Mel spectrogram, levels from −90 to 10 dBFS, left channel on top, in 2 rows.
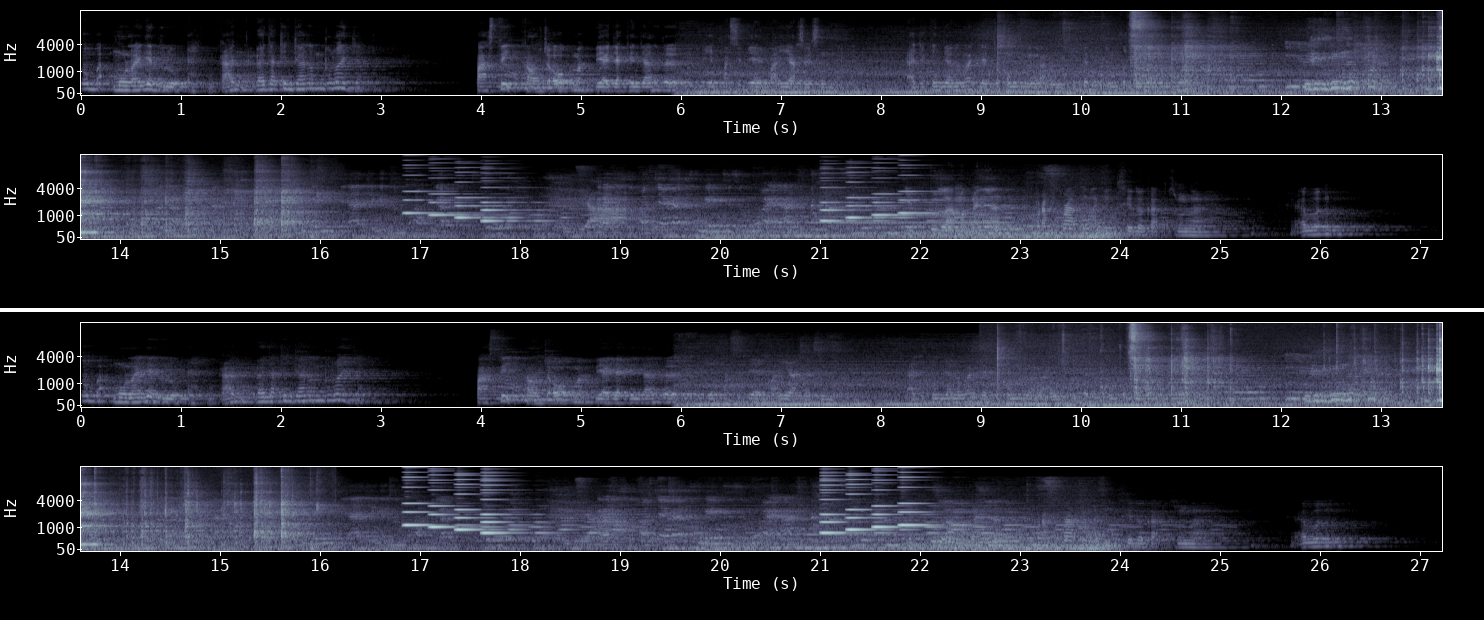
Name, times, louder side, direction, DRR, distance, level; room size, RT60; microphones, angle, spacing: voice 1, 0.0-2.8 4.0-7.8 8.2-11.1 12.2-13.1 18.4-19.3 21.8-22.9 23.1-24.9 25.7-26.1, left 2 dB, 75° left, 4 dB, 1.5 m, -38 dB
voice 2, 4.1-4.8 11.2-13.1 13.6-15.1 15.6-17.3 17.6-21.4 26.0-26.1, equal, 15° left, -4 dB, 2.5 m, -43 dB
sound 1, 5.9-23.8, equal, 35° right, 3.4 m, -40 dB
sound 2, 9.0-16.2, right 3 dB, 80° right, 2.0 m, -32 dB
Ringtone, 16.8-18.7 21.0-22.9, right 8 dB, 55° right, 0.4 m, -18 dB
18.5 x 6.8 x 6.5 m, 1.4 s
head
